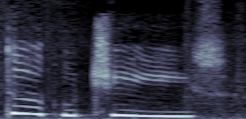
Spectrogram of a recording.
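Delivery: high-pitched slow Jim Cornette impression; falsetto. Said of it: "his really high-pitched impression of Jim Cornette".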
